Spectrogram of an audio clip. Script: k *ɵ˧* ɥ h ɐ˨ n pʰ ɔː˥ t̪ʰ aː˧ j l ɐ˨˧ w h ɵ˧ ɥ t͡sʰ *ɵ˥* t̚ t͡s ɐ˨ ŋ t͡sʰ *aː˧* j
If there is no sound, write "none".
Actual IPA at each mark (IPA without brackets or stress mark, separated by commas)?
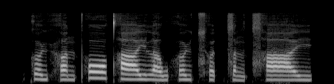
ɵ˨, ɵ˨˥, aː˧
